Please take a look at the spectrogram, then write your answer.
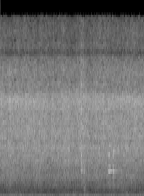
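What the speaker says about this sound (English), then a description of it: "Can you hear those sausages sizzling away?" Steady, dense sizzling of sausages frying in a hot pan, continuous and close, with no talking.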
